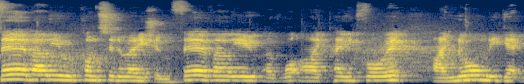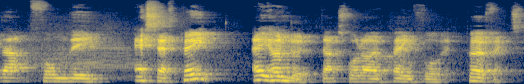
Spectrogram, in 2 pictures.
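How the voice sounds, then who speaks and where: Amid audible room echo, a man with high pitch and ordinary pitch variation speaks at a fairly slow pace with big swings in loudness. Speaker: accounting tutor. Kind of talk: lecture.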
